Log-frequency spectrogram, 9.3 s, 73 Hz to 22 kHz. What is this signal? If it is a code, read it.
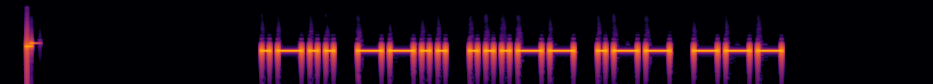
Morse code, heard as a keyed tone, about 15 wpm, 700 Hz. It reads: LZ3WO
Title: DXCC-100 Call Signs - 5 Characters - Repeated 2x - 15wpm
